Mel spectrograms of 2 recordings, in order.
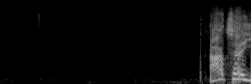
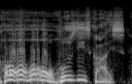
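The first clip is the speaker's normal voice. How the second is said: Boston doorman asking who these guys are, mildly hammed; Boston accent; 7 semitones higher, slower than usual. Kenny at the door quizzing the crew, light Boston accent. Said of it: "little, um, uh, Boston accent".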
